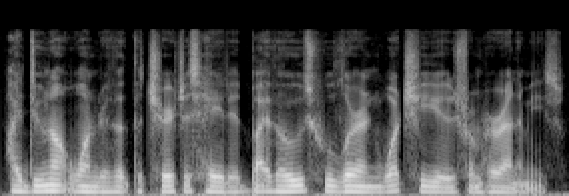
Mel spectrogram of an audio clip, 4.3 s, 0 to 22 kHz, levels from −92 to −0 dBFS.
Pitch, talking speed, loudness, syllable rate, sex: 105 Hz, 265 wpm, -18 LUFS, 5.8 syllables/s, male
